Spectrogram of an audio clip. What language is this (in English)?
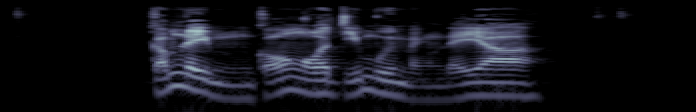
Cantonese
